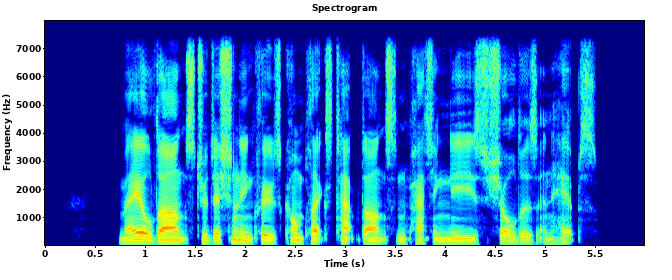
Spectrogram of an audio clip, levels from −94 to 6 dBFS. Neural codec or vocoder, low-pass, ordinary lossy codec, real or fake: none; 7.2 kHz; none; real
